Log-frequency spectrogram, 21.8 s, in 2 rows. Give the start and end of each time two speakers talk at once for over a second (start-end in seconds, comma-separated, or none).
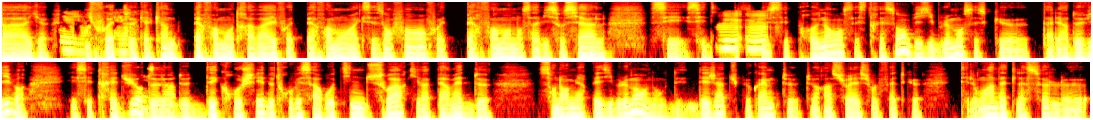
none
